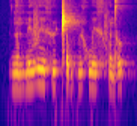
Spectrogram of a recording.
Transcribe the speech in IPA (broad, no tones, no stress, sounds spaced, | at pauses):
d ə̃ b n ɪ v ɪː x ʉ ǁ ə b p ʉ x w ɪː x f ə̃ d ʊ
